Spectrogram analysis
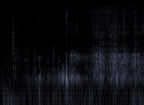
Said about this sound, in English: For the rest of the interview, you're going to hear our footsteps on the pebbly beach. It's a loud crunching sound, and so if you're into ASMR videos, this is definitely the CSEK News show for you.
